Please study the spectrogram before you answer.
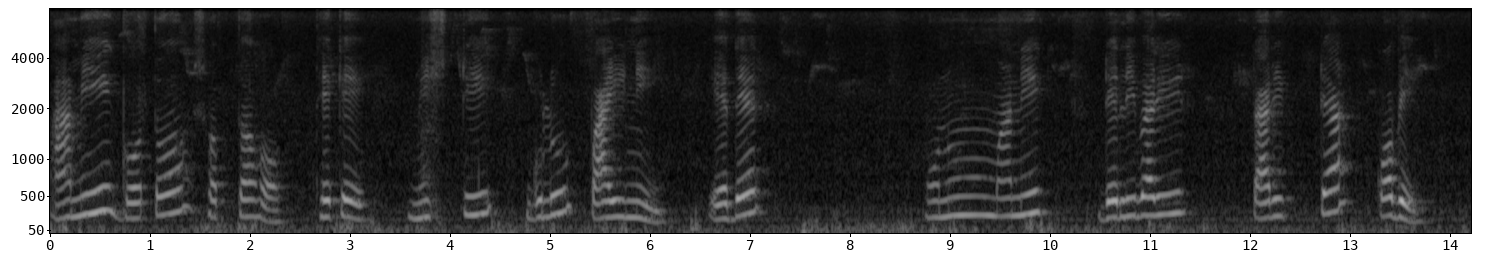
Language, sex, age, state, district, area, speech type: Bengali, female, 60+, West Bengal, Kolkata, urban, read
